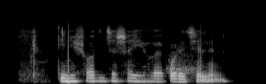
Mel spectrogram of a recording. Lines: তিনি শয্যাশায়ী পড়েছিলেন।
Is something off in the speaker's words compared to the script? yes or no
yes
